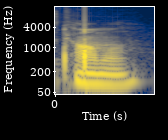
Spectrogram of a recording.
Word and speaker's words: Kamala: away from, I don't want to say her name wrong, Kamala. Is it Yeah, Kamala or it's Cam? it's Kamala.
